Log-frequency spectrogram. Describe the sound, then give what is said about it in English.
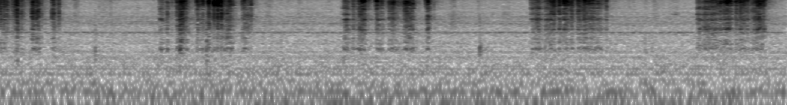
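Potatoes being peeled by hand: faint, rhythmic scraping strokes in short bursts, a series of them separated by brief pauses. “Right, so I've got here some potatoes. I'm going to peel those quickly.”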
